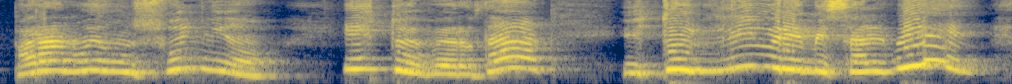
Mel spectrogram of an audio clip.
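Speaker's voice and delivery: he suddenly grasps he's free; excited relief. Acted. Pedro realizing he is free, excited and joyful.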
